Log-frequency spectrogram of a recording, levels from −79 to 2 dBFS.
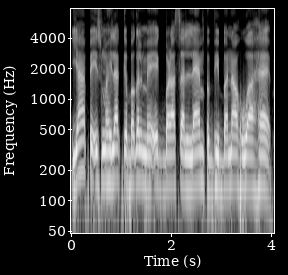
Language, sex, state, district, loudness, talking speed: Hindi, male, Jharkhand, Garhwa, -12 LUFS, 220 wpm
